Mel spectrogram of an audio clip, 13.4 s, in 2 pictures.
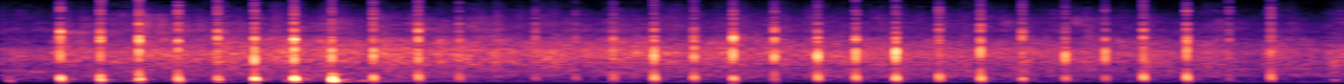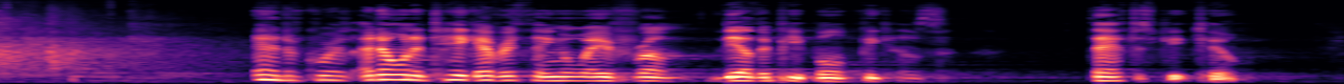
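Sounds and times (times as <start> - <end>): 
hands clapping: 0.0 - 7.8
speech: 8.0 - 11.5, 12.2 - 13.0.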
